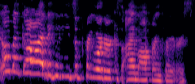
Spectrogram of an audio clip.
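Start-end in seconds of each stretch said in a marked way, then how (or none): 0.0-1.7 high gushing call-out to customers; mock excitement. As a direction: start high, as if breaking big news. Acts out excited message to customers.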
